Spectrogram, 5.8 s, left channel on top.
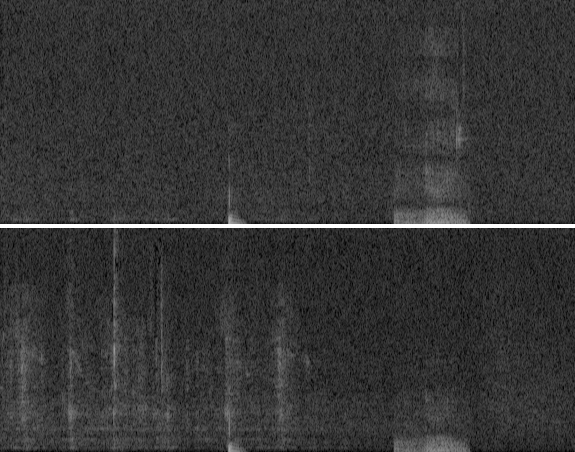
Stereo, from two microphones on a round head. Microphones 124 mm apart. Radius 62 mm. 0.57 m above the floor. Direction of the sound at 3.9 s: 85° left.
